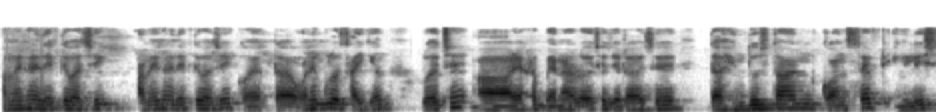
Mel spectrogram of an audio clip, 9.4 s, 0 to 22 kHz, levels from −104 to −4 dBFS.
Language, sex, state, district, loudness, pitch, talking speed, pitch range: Bengali, male, West Bengal, Kolkata, -18 LUFS, 135 Hz, 145 wpm, 120-150 Hz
